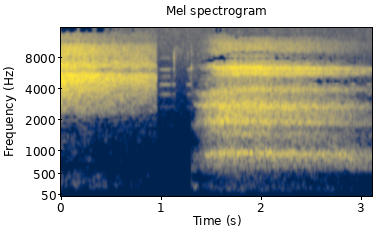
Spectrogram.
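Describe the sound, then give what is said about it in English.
Long, airy breaths out through the mouth during a breathwork exercise, a soft hissing exhale that stops briefly and then resumes as another sustained, slightly louder exhale. “I exhale long and out through my mouth a few times, I'm already feeling it.”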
